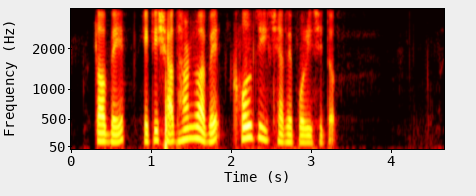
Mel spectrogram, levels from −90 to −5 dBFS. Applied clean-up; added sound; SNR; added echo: neural separator model SepFormer WHAMR!.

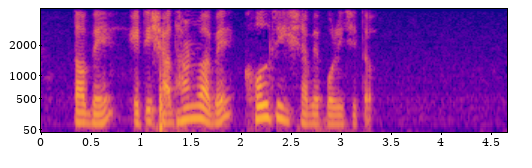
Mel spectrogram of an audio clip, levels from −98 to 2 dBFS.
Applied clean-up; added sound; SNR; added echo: none; none; none; none.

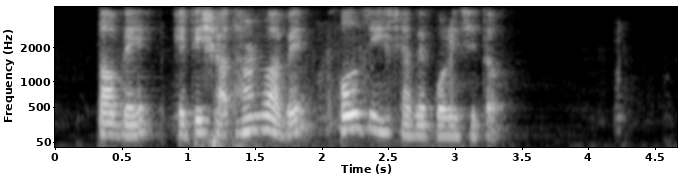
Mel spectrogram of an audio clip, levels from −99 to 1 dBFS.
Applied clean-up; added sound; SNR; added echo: neural mask model DeepFilterNet 3.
